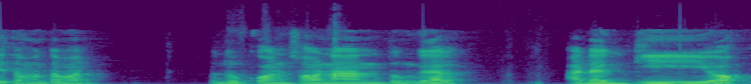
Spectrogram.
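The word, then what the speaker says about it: 기역: untuk konsonan tunggal ada Giok oh ini salah bukan goyok tapi giok ya giok niion kemudian setelah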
